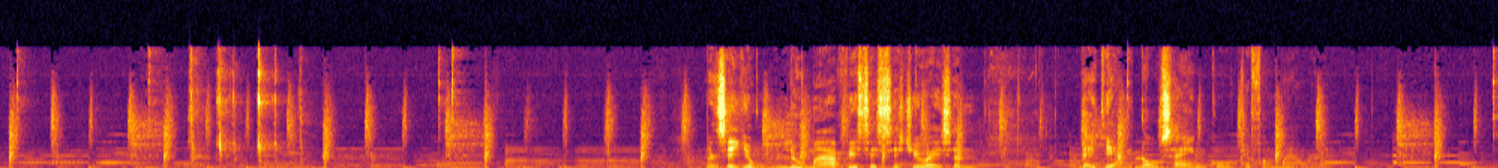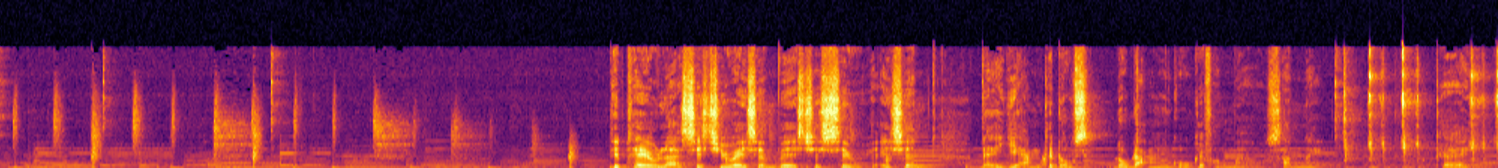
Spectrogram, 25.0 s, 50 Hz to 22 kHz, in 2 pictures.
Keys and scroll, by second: 1.8 ctrl+d, 23.8 ctrl+d.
